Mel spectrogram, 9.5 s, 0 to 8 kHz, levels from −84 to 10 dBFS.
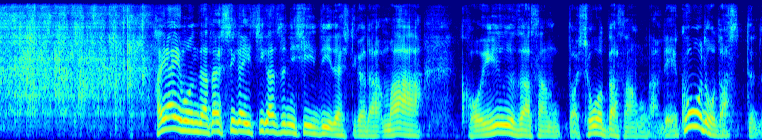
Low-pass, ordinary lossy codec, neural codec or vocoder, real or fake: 7.2 kHz; none; codec, 16 kHz, 4.8 kbps, FACodec; fake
